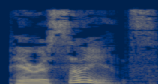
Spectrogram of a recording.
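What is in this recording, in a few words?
"parascience", British English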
